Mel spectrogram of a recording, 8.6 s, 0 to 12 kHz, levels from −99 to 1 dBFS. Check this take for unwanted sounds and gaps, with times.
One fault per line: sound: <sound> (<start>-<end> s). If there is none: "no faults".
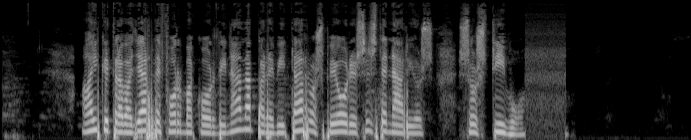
no faults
